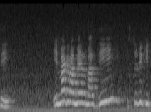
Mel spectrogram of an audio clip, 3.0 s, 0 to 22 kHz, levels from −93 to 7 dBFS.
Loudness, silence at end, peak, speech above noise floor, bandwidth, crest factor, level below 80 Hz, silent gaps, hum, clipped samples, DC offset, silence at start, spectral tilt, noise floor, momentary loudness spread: -30 LUFS; 0 s; -18 dBFS; 20 dB; 19 kHz; 14 dB; -54 dBFS; none; none; under 0.1%; under 0.1%; 0 s; -6 dB/octave; -49 dBFS; 23 LU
